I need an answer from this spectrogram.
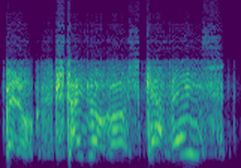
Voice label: player killed ally, mood high, speech; War Thunder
